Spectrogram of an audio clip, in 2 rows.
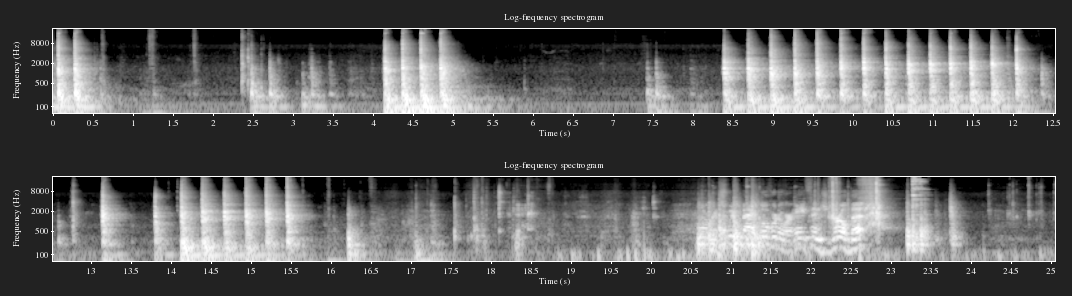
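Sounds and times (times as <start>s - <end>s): hammer striking chisel into wood: 4.1s - 5.2s, 8.4s - 12.4s, 13.1s - 15.8s.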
